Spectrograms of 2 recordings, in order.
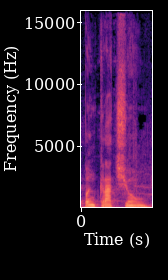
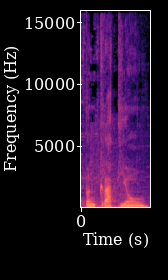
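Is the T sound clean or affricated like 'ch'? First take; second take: affricated; clean. First: The T is affricated, sounding like ch. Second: The T is a clean, crisp stop. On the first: The speaker calls it wrong. "Eu costumo sujar muito o T ao falar" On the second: The speaker calls it right. "o T é limpo no original"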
